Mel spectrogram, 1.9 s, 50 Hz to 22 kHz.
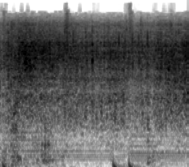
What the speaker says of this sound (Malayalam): ഇനി ഇതിലേക്ക് നേരത്തെ ചതച്ചെടുത്തിരുന്ന ഇഞ്ചി വെളുത്തുള്ളി എല്ലാം കൂടി ഇട്ട് കൊടുത്ത് വീണ്ടും ഒരു 10 മിനിറ്റ് നേരം കൂടെ വഴറ്റിയെടുക്കണം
